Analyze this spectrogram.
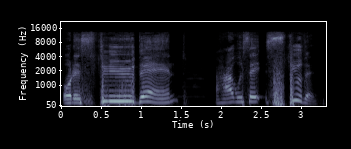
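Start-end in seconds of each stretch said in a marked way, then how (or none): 0.2-1.6 "student" drawn out very slowly, stuuu-DENT, loud; exaggerated wrong stress. Shown as a demonstration. Teacher showing how not to say it, slow overdone stress. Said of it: "We don't say, like". 2.5-3.2 "student" with STU stressed, short falling end; first-syllable stress. Shown as a demonstration. Teacher giving the class the correct word, stressed at the start. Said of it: "At the beginning, in the S T".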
